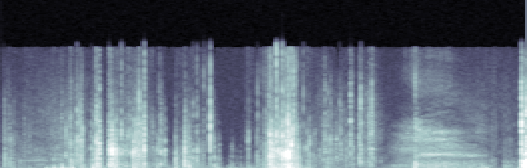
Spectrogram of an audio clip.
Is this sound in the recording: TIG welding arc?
no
